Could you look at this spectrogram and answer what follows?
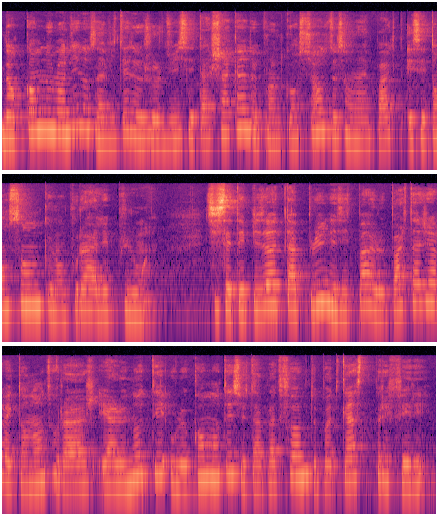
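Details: Adult woman speaking French; typical speech.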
